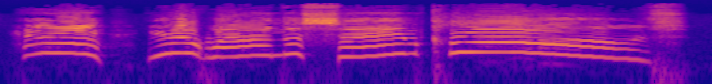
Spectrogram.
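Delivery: high, slow silly clown voice. Acted. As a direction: squeal it like a goofy clown. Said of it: "That was my clown voice".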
